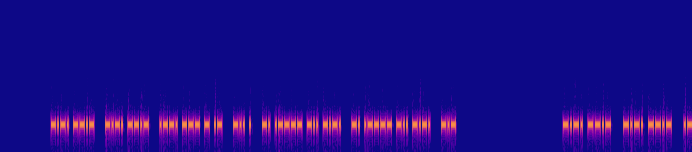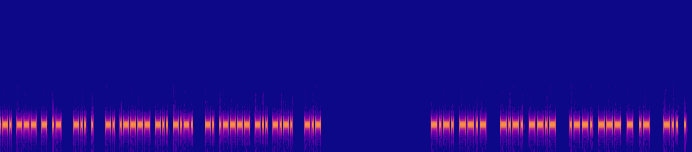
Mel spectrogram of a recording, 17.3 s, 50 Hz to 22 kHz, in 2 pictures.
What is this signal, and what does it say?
Morse code, heard as a keyed tone, about 52 wpm, 700 Hz. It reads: CQ CQ POTA DE N1DC N1DC K CQ CQ POTA DE N1DC N1DC K CQ CQ POTA DE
